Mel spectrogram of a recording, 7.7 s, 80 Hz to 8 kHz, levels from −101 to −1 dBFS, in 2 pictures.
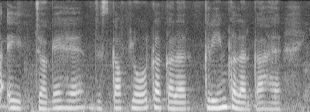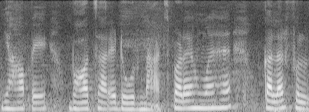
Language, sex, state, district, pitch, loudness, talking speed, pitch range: Hindi, female, Bihar, Bhagalpur, 185 Hz, -16 LUFS, 170 wpm, 170-195 Hz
